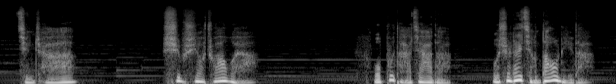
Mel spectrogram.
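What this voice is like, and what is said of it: Quiet, hushed voice. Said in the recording (Chinese): “小声的问”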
